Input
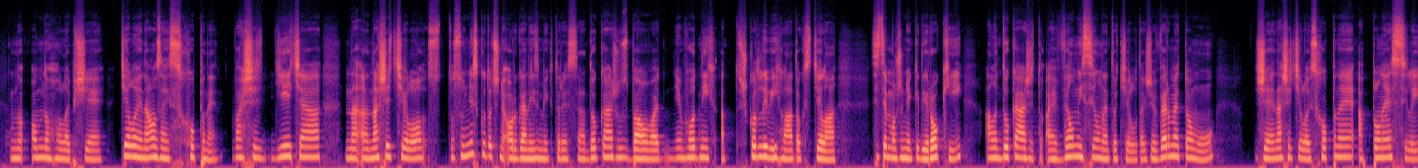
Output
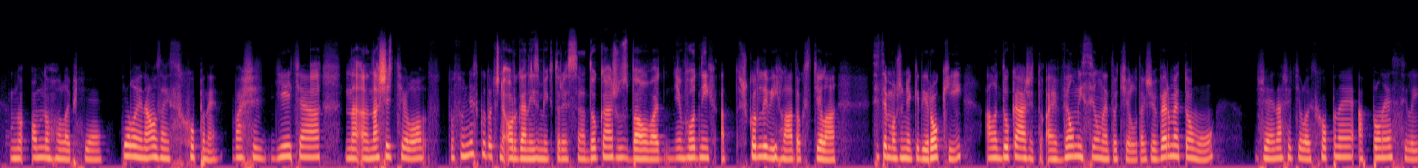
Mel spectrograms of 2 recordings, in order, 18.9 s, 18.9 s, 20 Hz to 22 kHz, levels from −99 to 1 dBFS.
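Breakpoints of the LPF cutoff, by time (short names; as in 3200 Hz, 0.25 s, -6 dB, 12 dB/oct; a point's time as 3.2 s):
LPF 24 dB/oct
2400 Hz
from 1.02 s 1000 Hz
from 1.73 s 2300 Hz
from 4.13 s 4900 Hz
from 5.23 s 2000 Hz
from 6.62 s 5000 Hz
from 9.41 s 2900 Hz
from 15.89 s 1600 Hz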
